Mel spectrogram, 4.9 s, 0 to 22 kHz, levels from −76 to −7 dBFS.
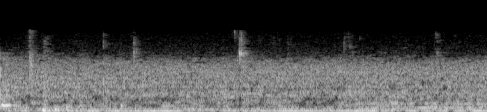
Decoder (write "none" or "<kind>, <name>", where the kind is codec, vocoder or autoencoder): none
